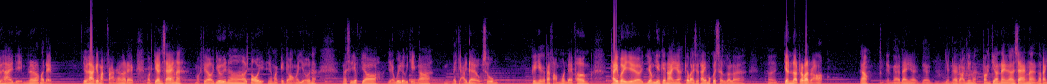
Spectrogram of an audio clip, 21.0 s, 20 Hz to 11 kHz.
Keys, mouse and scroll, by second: 11.8 right click, 12.3 middle click, 18.0 shift+middle click.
